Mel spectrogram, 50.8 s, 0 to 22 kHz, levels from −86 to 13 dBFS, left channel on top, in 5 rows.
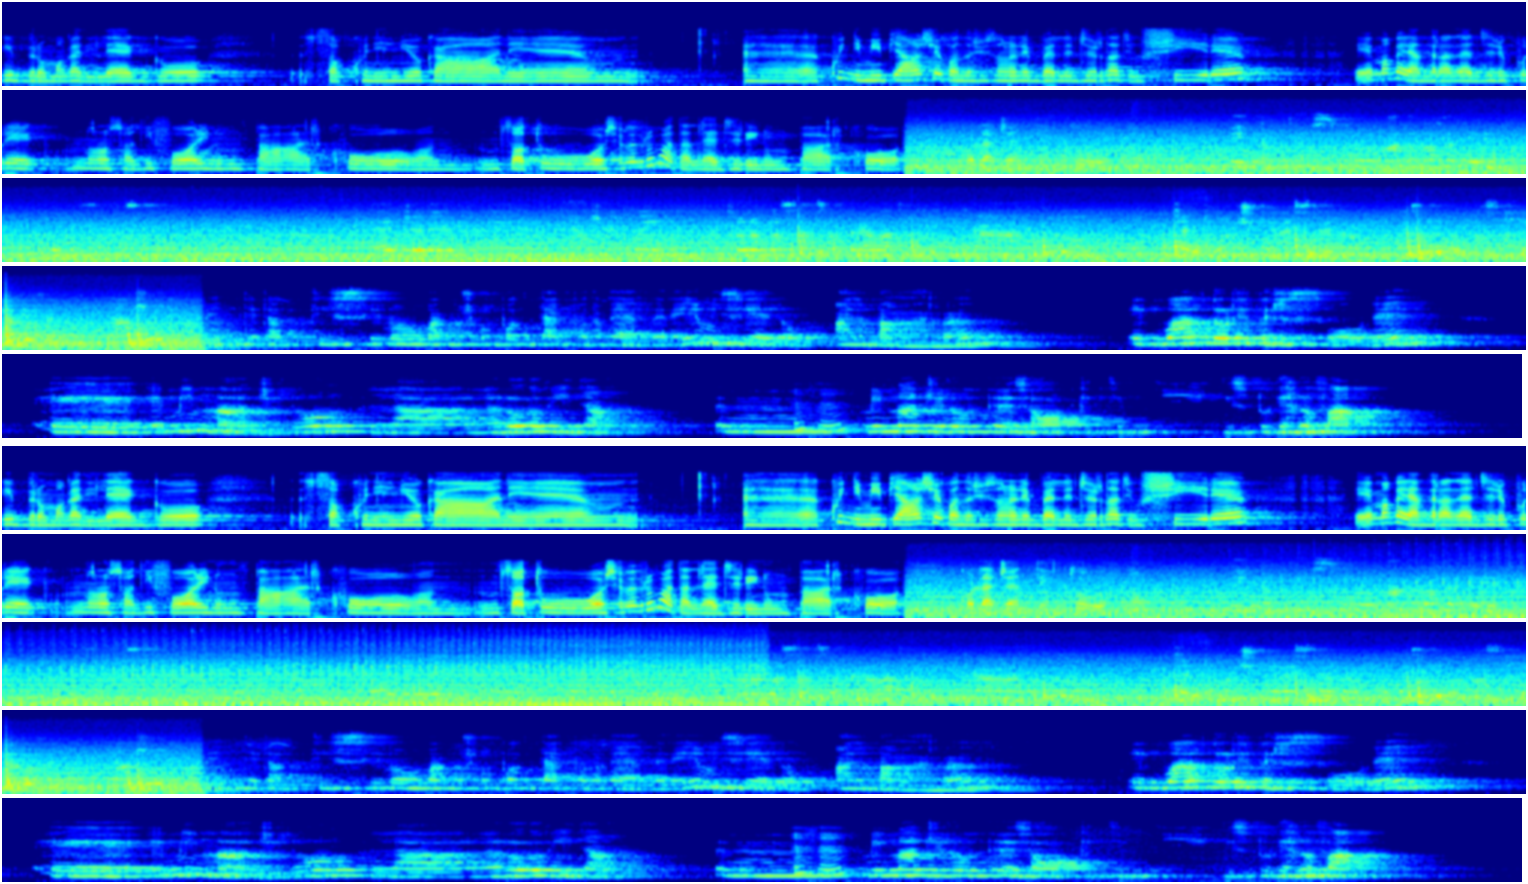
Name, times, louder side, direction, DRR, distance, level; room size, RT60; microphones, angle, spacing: voice 1, 0.0-1.6 2.0-4.2 4.9-8.3 9.0-17.8 45.9-46.3, right 4 dB, 40° right, 0.6 m, -32 dB
sound 1, 16.2-31.8, equal, 5° left, 0.6 m, -33 dB
voice 2, 18.3-20.1 20.5-37.0 38.0-39.9 40.8-44.7 45.4-46.0 46.3-48.1 48.4-49.6, left 2 dB, 70° left, 6.2 m, -37 dB
Idling / Accelerating revving vroom, 18.3-25.4, right 5 dB, 80° right, 0.6 m, -35 dB
Synthesized Footsteps, 25.6-32.0, left 2 dB, 40° left, 2.3 m, -33 dB
21.5 x 20.5 x 6.2 m
head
